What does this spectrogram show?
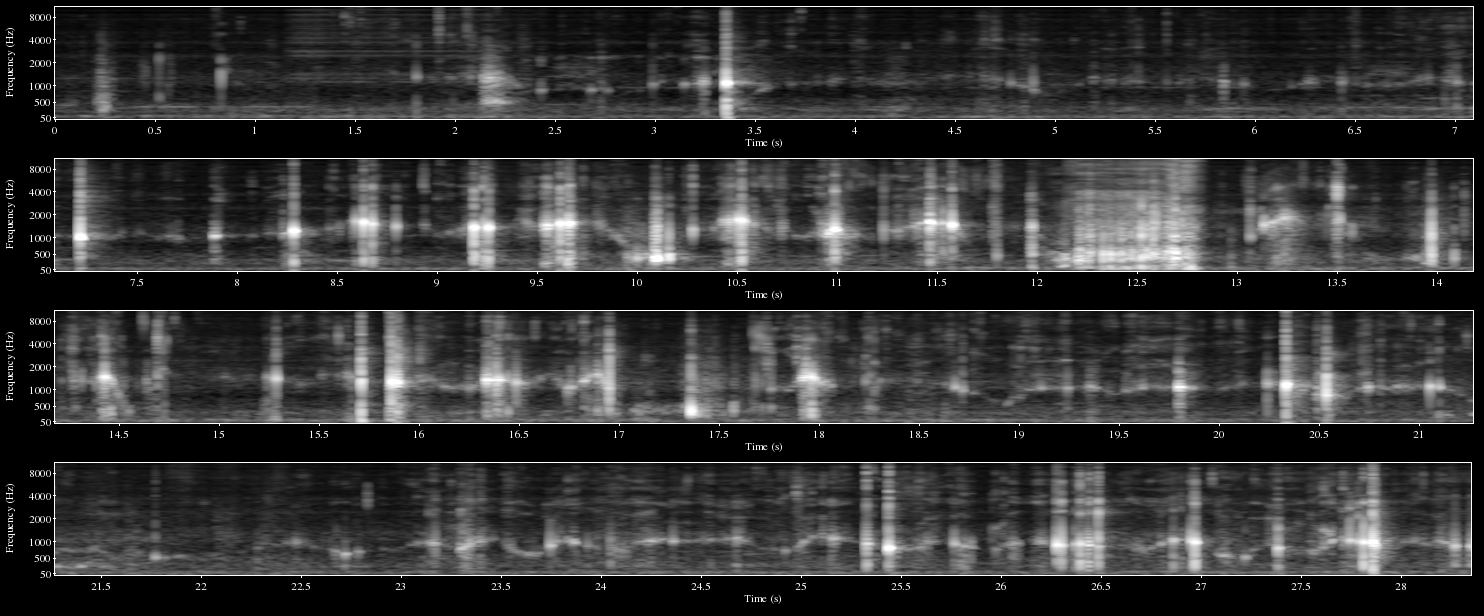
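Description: Hard, chalky grey-white piece being bitten and chewed close to a clip-on microphone. A few separate sharp bites come first, then steady crisp crunching and chewing, with one longer, louder crunch about halfway through.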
